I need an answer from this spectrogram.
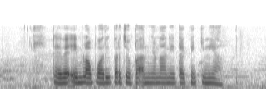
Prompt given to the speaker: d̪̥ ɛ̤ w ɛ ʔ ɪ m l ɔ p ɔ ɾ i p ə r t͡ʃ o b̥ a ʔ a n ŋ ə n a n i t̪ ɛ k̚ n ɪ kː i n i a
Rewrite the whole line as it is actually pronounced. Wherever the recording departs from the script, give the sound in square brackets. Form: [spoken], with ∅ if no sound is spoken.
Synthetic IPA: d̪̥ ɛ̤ w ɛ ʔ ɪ m l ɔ p ɔ ɾ i p ə r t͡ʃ o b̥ a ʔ a n ŋ ə n a n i t̪ ɛ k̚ n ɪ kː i n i a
